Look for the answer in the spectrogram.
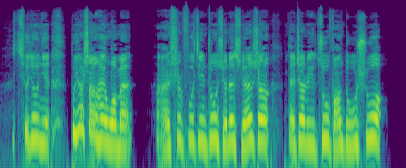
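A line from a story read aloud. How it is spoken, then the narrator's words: Sobbing pleading girl. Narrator (Chinese): 女孩泣不成声的还哀求他说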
